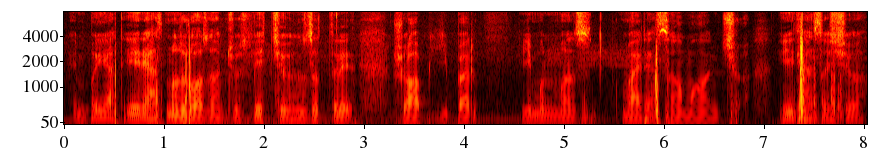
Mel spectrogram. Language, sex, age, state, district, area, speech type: Kashmiri, male, 18-30, Jammu and Kashmir, Kupwara, rural, spontaneous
